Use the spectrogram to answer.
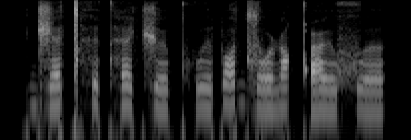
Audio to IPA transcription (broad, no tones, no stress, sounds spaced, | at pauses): d͡ʒ ɛ ǀʰ ɪ t̪ʰ ɛ t͡ʃ ø kʷʰ ɪ p ɔ d͡z o ɳ ɔ qʼ ø xʷ ə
